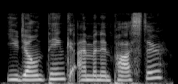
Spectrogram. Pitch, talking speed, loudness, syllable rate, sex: 220 Hz, 200 wpm, -18 LUFS, 5.1 syllables/s, female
